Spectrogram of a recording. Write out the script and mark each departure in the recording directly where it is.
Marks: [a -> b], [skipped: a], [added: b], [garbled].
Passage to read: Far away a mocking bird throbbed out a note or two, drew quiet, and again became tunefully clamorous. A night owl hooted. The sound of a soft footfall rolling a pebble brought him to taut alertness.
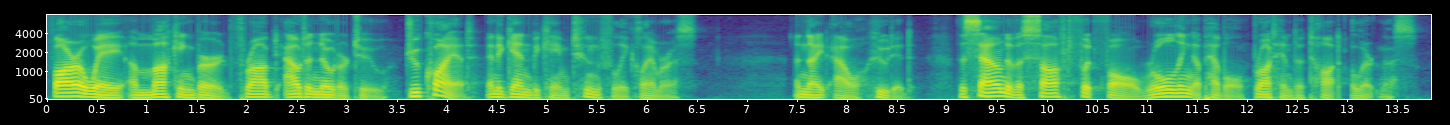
Far away a mocking bird throbbed out a note or two, drew quiet, and again became tunefully clamorous. A night owl hooted. The sound of a soft footfall rolling a pebble brought him to taut alertness.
